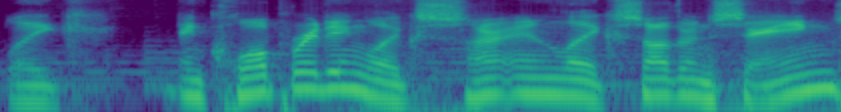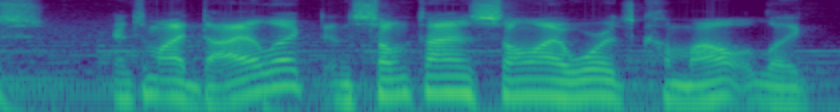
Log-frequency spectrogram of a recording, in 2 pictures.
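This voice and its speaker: A man's voice: fairly high pitch, expressive, moderate pace, pushed and bright, faint music behind. A man from New England with a Boston accent, chatting casually with viewers while streaming a game, dropping his R's and filling his talk with "like". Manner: rambling, filler-heavy, drops his R's. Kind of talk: casual gaming livestream chat.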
